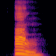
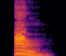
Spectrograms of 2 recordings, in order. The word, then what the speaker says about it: ang: Ang. Ang. Ang. Ang is spelled as A-N-G.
